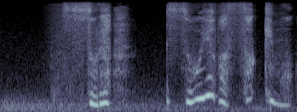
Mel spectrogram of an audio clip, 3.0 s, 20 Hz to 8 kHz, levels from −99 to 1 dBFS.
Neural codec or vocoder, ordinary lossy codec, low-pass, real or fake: vocoder, 44.1 kHz, 128 mel bands every 512 samples, BigVGAN v2; Opus, 64 kbps; 7.2 kHz; fake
